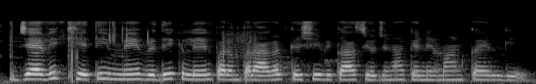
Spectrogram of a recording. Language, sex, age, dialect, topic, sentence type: Maithili, female, 56-60, Southern/Standard, agriculture, statement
